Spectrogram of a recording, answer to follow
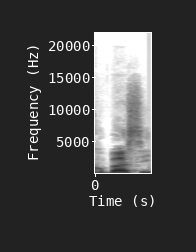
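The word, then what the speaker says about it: Cubarsí: Kubarsi, right? That's how you say his name? Kubarsi, yeah. Kubarsi is a teenager.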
